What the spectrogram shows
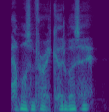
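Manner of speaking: hushed, quiet whisper. Retelling a bandmate's quiet remark after watching a video: imitating a whisper. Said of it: "whispered to me".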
